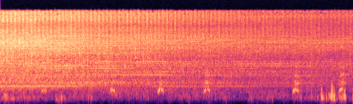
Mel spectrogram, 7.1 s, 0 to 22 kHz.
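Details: 2010 Honda Insight, 12K miles, synthetic Mobil 1 0W20 changed every 6 months: faint, somewhat uneven engine clicking about twice a second, only when sitting still at idle, not while driving; owner unsure if a problem.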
